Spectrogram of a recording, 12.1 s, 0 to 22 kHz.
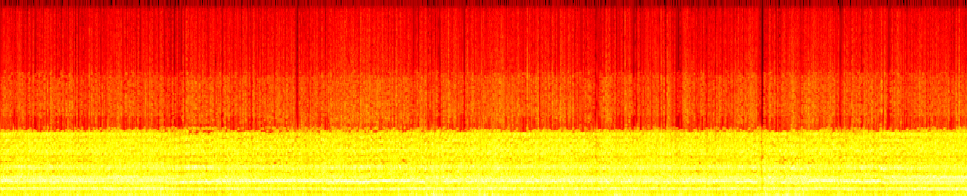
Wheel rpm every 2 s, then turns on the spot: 230, 220, 230, 240, 230, 220.
none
